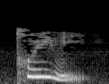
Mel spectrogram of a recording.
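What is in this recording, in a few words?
"推理", Mandarin Chinese; hsk; chinese-flashcards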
